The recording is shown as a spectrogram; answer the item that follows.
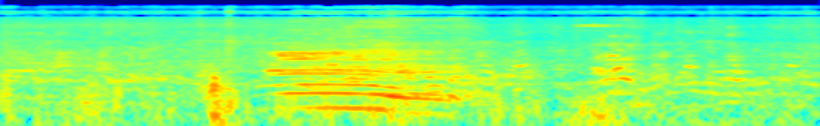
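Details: Sahiwal cattle on a farm, described as a very wild, crazy animal being shown off: one drawn-out harmonic moo of about a second, rising then falling, with people talking before and after.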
